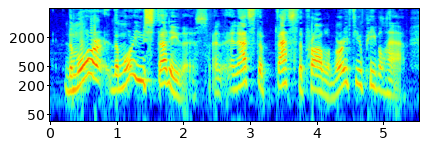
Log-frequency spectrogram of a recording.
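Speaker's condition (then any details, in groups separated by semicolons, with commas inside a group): No condition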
